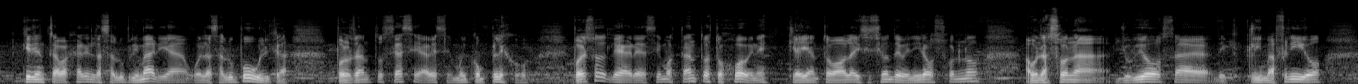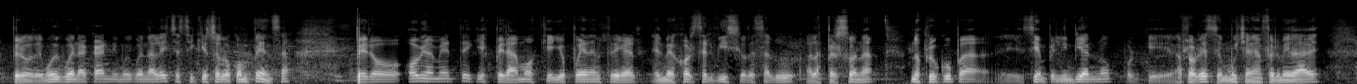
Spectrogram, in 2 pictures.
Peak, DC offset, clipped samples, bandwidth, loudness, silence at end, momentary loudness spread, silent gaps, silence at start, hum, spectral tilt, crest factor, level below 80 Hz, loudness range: 0 dBFS; under 0.1%; under 0.1%; 13.5 kHz; -22 LUFS; 0 s; 10 LU; none; 0 s; none; -5.5 dB/octave; 20 dB; -54 dBFS; 3 LU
